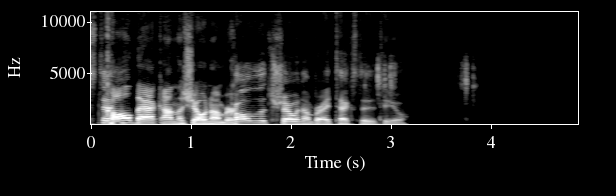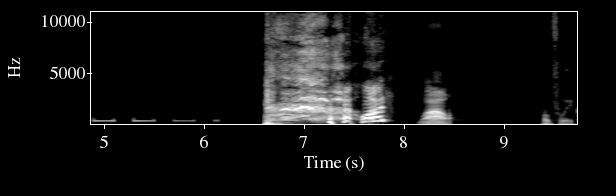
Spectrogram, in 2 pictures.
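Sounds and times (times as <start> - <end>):
speech: 0.0 - 3.9, 7.2 - 8.6, 9.4 - 9.7
telephone line tone of short mid-pitched beeps: 4.9 - 6.0.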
